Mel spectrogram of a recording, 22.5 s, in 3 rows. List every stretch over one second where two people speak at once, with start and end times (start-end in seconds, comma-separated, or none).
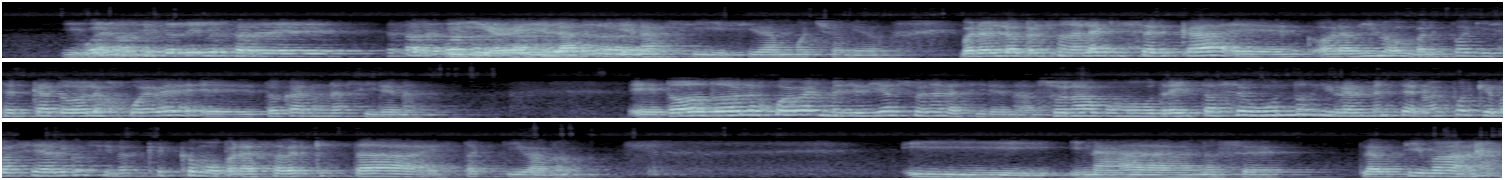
2.1-3.3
